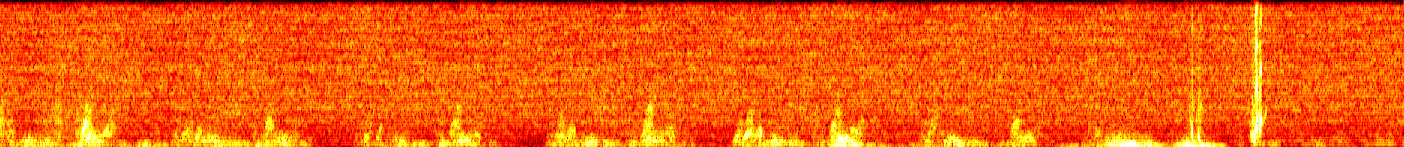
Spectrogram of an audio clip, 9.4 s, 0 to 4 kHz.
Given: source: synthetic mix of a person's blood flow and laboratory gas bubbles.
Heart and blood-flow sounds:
Doppler ultrasound of blood flow; precordium
7.92-8.05 s: bubbles
8.31-8.46 s: bubbles
From the record:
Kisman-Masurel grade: 112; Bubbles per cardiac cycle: 1 to 2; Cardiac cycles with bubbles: 1 to 10%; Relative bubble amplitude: moderate (0.250 to 0.450); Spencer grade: 1 (occasional bubble signal discernible with the cardiac motion signal, with majority of cardiac periods free of bubbles); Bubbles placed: only in the low amplitude regions of the cardiac cycle

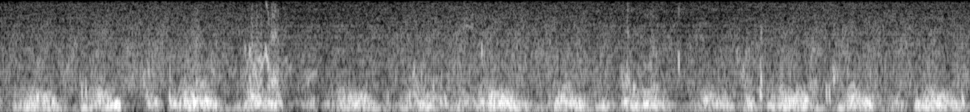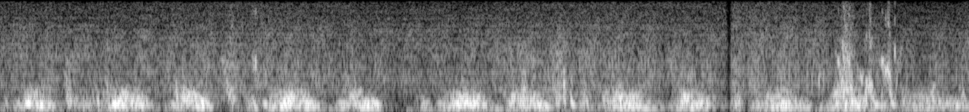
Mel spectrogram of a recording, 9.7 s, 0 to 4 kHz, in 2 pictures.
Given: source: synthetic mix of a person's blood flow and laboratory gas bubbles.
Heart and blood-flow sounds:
Doppler ultrasound of blood flow; precordium
0.37-0.47 s: bubbles
0.69-0.80 s: bubbles
0.83-1.09 s: bubbles
1.12-1.63 s: bubbles
1.91-1.97 s: bubbles
2.05-2.52 s: bubbles
3.08-3.33 s: bubbles
3.38-3.44 s: bubbles
3.67-3.85 s: bubbles
4.00-4.21 s: bubbles
4.76-5.12 s: bubbles
5.16-5.43 s: bubbles
5.70-5.87 s: bubbles
5.93-6.22 s: bubbles
7.35-7.77 s: bubbles
7.88-8.00 s: bubbles
8.92-9.38 s: bubbles
9.50-9.54 s: bubbles
9.59-9.70 s: bubbles
From the record:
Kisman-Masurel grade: 232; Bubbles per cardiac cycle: several, 3 to 8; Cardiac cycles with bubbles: 50 to 99%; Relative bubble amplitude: moderate (0.250 to 0.450); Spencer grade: 3 (all of the cardiac periods contain showers or single bubble signals, but not dominating or overriding the cardiac motion signals); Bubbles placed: anywhere in the cardiac cycle

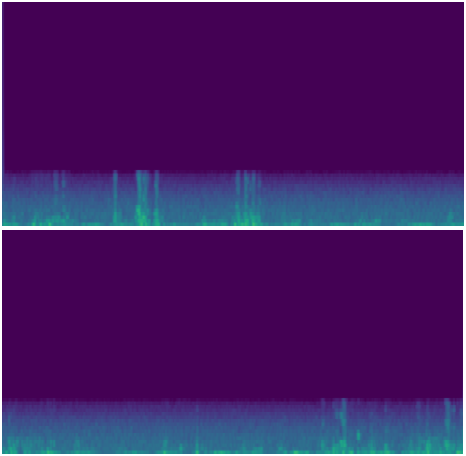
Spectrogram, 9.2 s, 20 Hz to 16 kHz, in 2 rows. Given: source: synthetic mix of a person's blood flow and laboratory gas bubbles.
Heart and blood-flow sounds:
Doppler ultrasound of blood flow; precordium
0.00-0.14 s: bubbles
0.28-0.68 s: bubbles
1.08-1.19 s: bubbles
1.31-1.62 s: bubbles
2.14-2.63 s: bubbles
4.62-5.17 s: bubbles
6.21-6.29 s: bubbles
6.38-6.44 s: bubbles
6.53-6.62 s: bubbles
7.77-7.86 s: bubbles
7.89-8.51 s: bubbles
8.71-9.24 s: bubbles
From the record:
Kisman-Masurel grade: 233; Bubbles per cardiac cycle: several, 3 to 8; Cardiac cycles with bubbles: 50 to 99%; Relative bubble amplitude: loud (0.450 to 0.775); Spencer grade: 3 (all of the cardiac periods contain showers or single bubble signals, but not dominating or overriding the cardiac motion signals); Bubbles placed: anywhere in the cardiac cycle

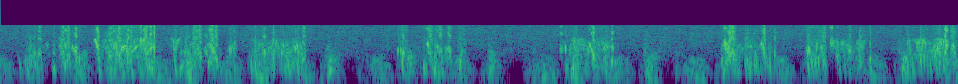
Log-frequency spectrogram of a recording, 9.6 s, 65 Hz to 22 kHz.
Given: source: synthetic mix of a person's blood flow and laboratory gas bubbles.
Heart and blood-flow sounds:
Doppler ultrasound of blood flow; precordium
0.16-0.88 s: bubbles
0.93-1.66 s: bubbles
1.70-2.20 s: bubbles
2.26-2.38 s: bubbles
2.47-3.09 s: bubbles
3.94-4.08 s: bubbles
4.20-4.67 s: bubbles
5.59-6.17 s: bubbles
7.19-7.78 s: bubbles
8.04-8.76 s: bubbles
8.96-9.59 s: bubbles
From the record:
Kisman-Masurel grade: 332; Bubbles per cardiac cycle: rolling drumbeat, 9 or more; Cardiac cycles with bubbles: 50 to 99%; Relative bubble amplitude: moderate (0.250 to 0.450); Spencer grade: 3 (all of the cardiac periods contain showers or single bubble signals, but not dominating or overriding the cardiac motion signals); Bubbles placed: anywhere in the cardiac cycle

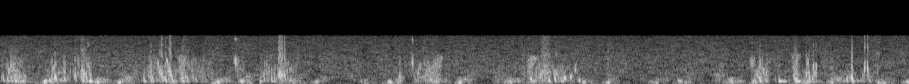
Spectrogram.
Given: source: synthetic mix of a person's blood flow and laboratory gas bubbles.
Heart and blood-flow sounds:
Doppler ultrasound of blood flow; precordium
0.00-0.28 s: bubbles
0.46-0.98 s: bubbles
1.41-2.06 s: bubbles
2.32-2.47 s: bubbles
2.60-2.96 s: bubbles
3.97-4.06 s: bubbles
4.10-4.44 s: bubbles
5.26-5.84 s: bubbles
7.49-8.21 s: bubbles
8.41-8.72 s: bubbles
From the record:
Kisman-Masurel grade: 233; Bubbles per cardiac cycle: several, 3 to 8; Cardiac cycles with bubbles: 50 to 99%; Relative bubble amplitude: loud (0.450 to 0.775); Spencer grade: 3 (all of the cardiac periods contain showers or single bubble signals, but not dominating or overriding the cardiac motion signals); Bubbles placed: anywhere in the cardiac cycle

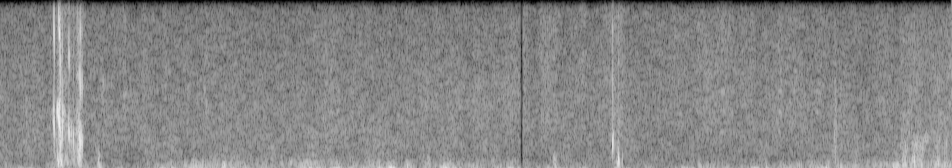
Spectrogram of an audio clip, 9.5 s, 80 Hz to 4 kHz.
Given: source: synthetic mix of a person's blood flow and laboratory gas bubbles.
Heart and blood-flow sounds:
Doppler ultrasound of blood flow; subclavian vein
0.51-0.86 s: bubbles
6.09-6.23 s: bubbles
9.00-9.50 s: bubbles
From the record:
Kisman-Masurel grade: 123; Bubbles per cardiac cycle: 1 to 2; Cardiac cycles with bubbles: 10 to 50%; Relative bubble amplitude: loud (0.450 to 0.775); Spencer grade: 2 (many but less than half of the cardiac periods contain bubble signals, singularly or in groups); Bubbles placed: anywhere in the cardiac cycle

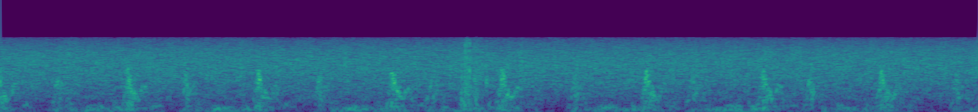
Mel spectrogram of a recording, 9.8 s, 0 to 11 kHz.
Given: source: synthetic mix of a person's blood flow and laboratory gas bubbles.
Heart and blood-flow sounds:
Doppler ultrasound of blood flow; precordium
4.58-4.90 s: bubbles
From the record:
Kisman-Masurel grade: 113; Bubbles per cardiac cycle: 1 to 2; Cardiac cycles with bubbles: 1 to 10%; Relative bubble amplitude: loud (0.450 to 0.775); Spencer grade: 1 (occasional bubble signal discernible with the cardiac motion signal, with majority of cardiac periods free of bubbles); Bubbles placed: only in the low amplitude regions of the cardiac cycle

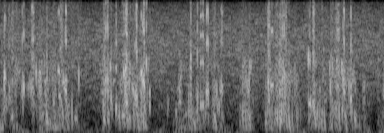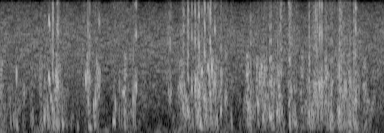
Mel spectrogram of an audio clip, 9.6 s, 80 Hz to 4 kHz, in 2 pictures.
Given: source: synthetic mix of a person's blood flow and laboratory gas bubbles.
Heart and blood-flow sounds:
Doppler ultrasound of blood flow; precordium
0.00-1.03 s: bubbles
1.24-1.91 s: bubbles
2.07-2.12 s: bubbles
2.15-2.81 s: bubbles
2.97-3.19 s: bubbles
3.28-3.79 s: bubbles
3.81-4.59 s: bubbles
4.89-5.25 s: bubbles
5.27-5.79 s: bubbles
5.83-6.07 s: bubbles
6.17-6.54 s: bubbles
6.89-6.96 s: bubbles
7.03-7.73 s: bubbles
7.83-8.54 s: bubbles
8.61-9.34 s: bubbles
From the record:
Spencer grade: 4 (maximum detectable bubble signal sounding continuously throughout systole and diastole of every cardiac period, and overriding the amplitude of the normal cardiac signals); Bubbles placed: anywhere in the cardiac cycle

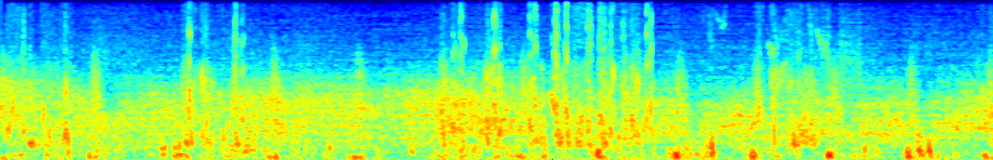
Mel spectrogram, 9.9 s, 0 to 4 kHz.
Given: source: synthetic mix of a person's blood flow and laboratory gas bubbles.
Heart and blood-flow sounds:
Doppler ultrasound of blood flow; subclavian vein
0.05-0.72 s: bubbles
1.81-2.45 s: bubbles
4.38-4.67 s: bubbles
4.76-5.04 s: bubbles
5.25-5.93 s: bubbles
5.96-6.55 s: bubbles
7.54-7.63 s: bubbles
7.69-8.22 s: bubbles
9.79-9.85 s: bubbles
9.88-9.94 s: bubbles
From the record:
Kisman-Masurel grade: 332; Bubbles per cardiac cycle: rolling drumbeat, 9 or more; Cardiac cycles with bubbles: 50 to 99%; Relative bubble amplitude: moderate (0.250 to 0.450); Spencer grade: 3 (all of the cardiac periods contain showers or single bubble signals, but not dominating or overriding the cardiac motion signals); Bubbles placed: anywhere in the cardiac cycle

